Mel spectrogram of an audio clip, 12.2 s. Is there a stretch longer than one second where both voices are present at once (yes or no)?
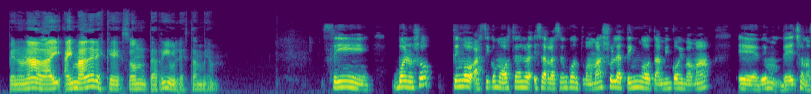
no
